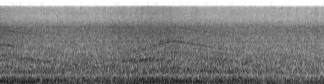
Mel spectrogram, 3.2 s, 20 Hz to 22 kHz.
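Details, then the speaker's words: 1967 Mercury Cougar XR7 V8 revving with crisp, even revs that climb and settle cleanly, no knocks or misses; a small belt-like noise is considered normal; healthy engine that drives well. "you know it sounds great various things so and it drives amazing"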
